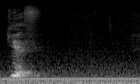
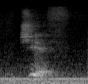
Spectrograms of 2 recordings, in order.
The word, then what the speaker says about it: GIF: for graphics interchange format Graphics of course is a hard G so you think it would be GIF but when he was asked about it he said it's actually pronounced GIF and there's only one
